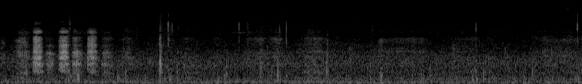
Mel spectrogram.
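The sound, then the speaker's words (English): A chubby little beagle pants in a quick burst of four or five breathy huffs, then fades into faint scattered ticks and footsteps over a steady background hiss. “Chubby beagle.”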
